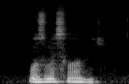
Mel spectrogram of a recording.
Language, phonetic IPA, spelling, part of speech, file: Polish, [ˌuzmɨˈswɔvʲit͡ɕ], uzmysłowić, verb, LL-Q809 (pol)-uzmysłowić.wav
